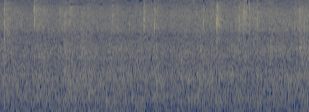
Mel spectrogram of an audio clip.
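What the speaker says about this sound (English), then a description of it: "It's raining now. It's kind of hitting the metal roof of the woodshed" Rain patters steadily on the metal roof of a woodshed, a faint, even hiss of drops with no pauses and no voices.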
